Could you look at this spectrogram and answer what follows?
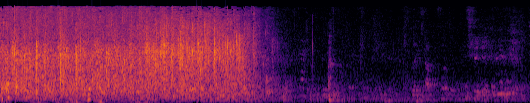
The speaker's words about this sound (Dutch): Ja, geef deze moedige soldaat nog even een applaus.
